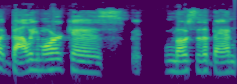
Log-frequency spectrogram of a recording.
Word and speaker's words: Baile-Mor: So the pronunciation is Baile-Mor de Lanark.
